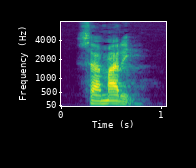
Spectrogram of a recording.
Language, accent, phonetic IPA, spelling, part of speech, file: Catalan, Valencia, [saˈma.ɾi], samari, noun, LL-Q7026 (cat)-samari.wav
- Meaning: samarium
